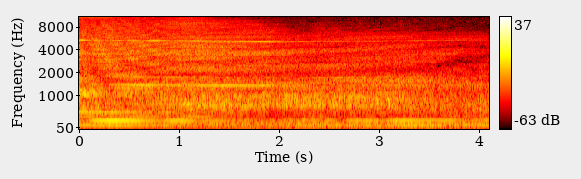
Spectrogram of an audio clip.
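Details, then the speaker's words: Arrows Tecnam 2010 1450mm electric RC plane in flight: motor tone drops and fades as throttle is cut, leaving softer whirring as airflow spins the prop; normal windmilling after throttle cut. "so what that noise is that's where the tractoring of the prop meaning the spinning induced from the throttle from the motor okay meets the speed where it's being pushed and then"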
